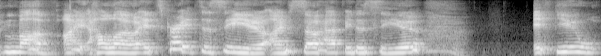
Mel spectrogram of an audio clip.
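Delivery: ordinary talk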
